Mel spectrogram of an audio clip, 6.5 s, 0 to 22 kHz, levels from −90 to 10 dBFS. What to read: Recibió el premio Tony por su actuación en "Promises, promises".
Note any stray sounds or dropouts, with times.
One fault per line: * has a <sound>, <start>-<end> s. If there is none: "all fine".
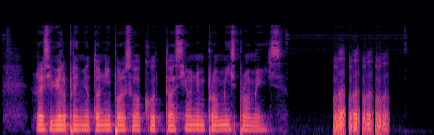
* has a laugh, 5.0-5.8 s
